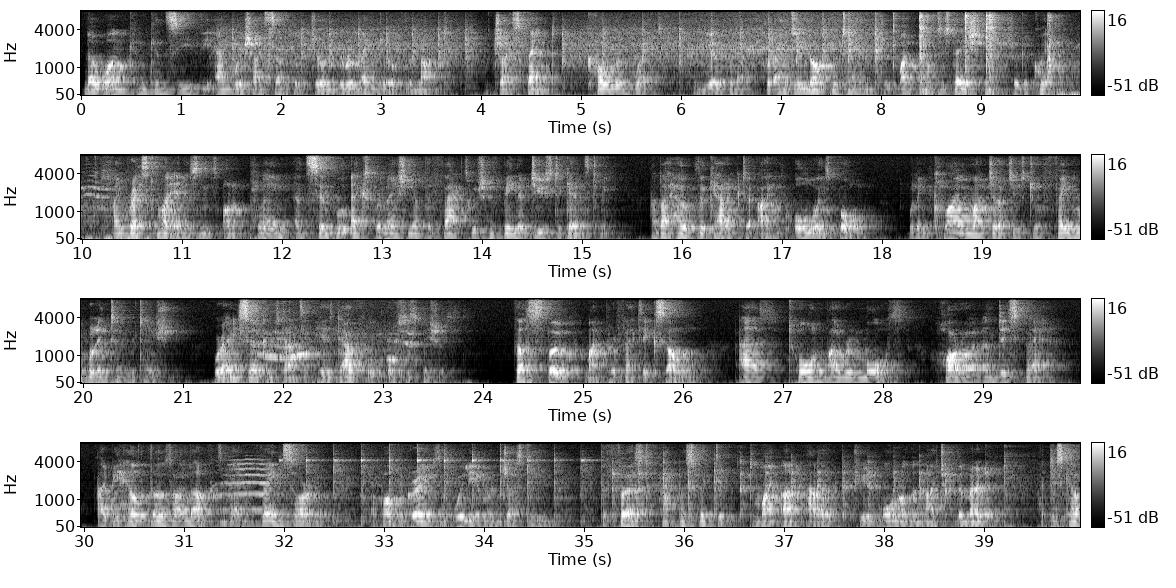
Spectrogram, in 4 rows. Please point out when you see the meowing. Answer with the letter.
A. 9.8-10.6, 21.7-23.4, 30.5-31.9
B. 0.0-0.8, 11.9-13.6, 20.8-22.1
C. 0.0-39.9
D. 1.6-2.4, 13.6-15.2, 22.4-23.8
A.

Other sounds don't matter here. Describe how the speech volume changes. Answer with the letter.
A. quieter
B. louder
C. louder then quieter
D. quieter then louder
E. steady
E.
